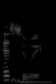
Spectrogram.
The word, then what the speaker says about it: Hisui: yeah, it's called Hisui. How did you pronounce it?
